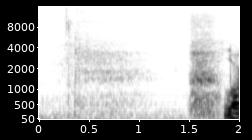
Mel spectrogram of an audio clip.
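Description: A faint breath drawn in, sighing, into a microphone, followed near the end by a man's voice beginning to pray.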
